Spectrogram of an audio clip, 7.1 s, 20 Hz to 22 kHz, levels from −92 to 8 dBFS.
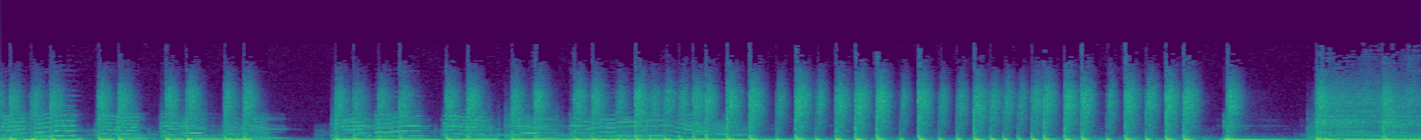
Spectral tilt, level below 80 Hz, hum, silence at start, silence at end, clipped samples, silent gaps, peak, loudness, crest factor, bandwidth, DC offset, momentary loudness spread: -4.5 dB/octave; -44 dBFS; none; 0 s; 0 s; under 0.1%; none; -4 dBFS; -22 LUFS; 18 dB; 13.5 kHz; 0.1%; 3 LU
